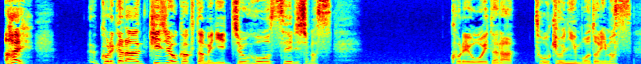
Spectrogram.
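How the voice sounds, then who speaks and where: A man's voice: high-pitched, expressive, moderate pace, a bit bright, no echo. A man acting an earnest magazine reporter in an audio drama, thinking through a case. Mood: excited, determined. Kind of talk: Japanese audio drama acting, brooding monologue and dialogue.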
